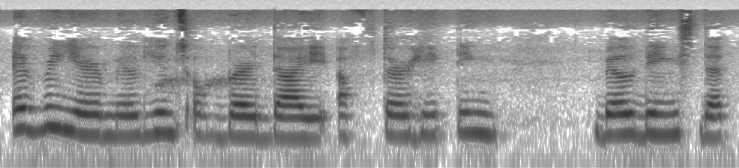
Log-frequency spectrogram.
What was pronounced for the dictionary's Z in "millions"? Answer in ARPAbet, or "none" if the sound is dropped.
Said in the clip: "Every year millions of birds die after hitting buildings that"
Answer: S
